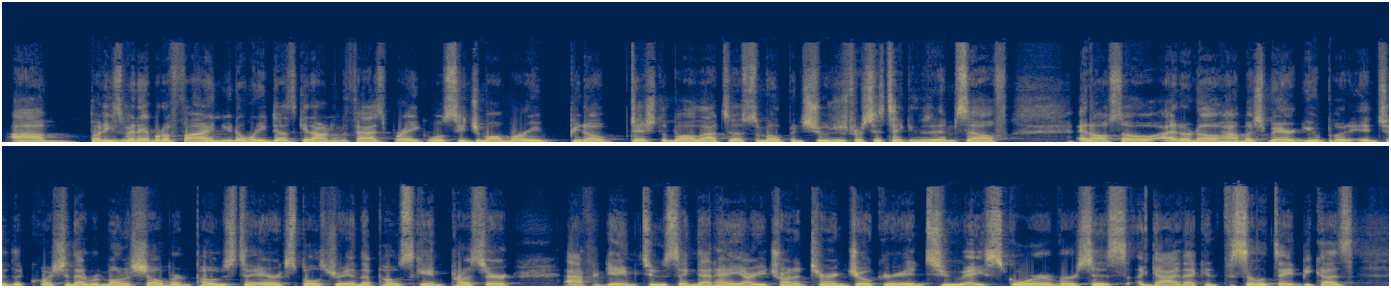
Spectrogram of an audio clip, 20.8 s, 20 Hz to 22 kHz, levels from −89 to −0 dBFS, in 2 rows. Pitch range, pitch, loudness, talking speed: 105-125 Hz, 110 Hz, -20 LUFS, 240 wpm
